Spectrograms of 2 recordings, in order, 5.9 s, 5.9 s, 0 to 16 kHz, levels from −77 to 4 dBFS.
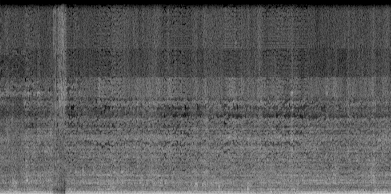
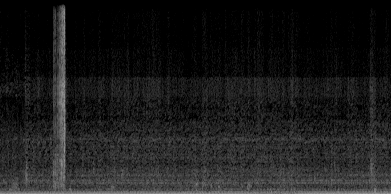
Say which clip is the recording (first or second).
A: second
